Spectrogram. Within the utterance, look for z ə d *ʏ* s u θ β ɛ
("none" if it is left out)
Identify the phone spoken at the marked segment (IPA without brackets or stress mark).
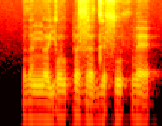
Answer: ʏ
